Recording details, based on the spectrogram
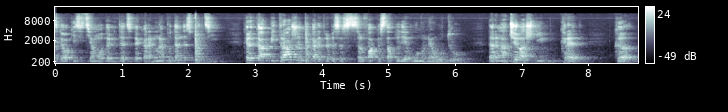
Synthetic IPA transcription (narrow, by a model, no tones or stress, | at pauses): st̪eoakʲizit̪sieamo̞d̪e̞rnit̪ət̪sid̪e̞kaɾe̞nune̞put̪e̞md̪e̞spərt̪si | kɾe̞d̪̚kəarbit̪ɾaʒulpe̞kaɾe̞t̪ɾe̞bujesəsəlfakəst̪at̪uld̪eʔunune̞ut̪ɾu | d̪̥aɾɨnat͡ʃe̞laʃʲt̪impkɾe̞d̪ | kə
